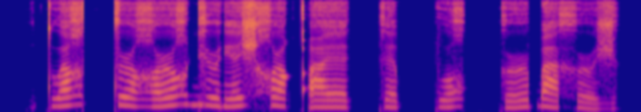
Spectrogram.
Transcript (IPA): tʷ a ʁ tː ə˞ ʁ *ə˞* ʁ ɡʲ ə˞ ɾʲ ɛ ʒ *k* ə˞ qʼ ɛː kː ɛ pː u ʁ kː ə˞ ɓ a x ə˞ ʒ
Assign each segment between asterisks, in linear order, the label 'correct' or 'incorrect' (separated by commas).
correct, incorrect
